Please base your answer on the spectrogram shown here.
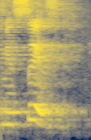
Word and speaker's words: Mrs.: that you can use to address women is missus mrs look how i pronounce this title it is mrs so you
